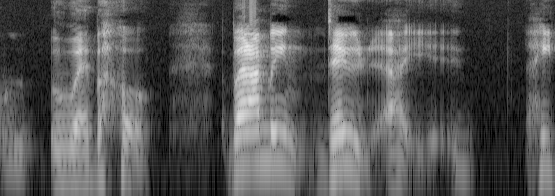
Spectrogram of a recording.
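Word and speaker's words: Uwe Boll: U-Bowl. Some people just call him U-Bowl. Or Uva Bowl. I've heard that one. Uwe Bowl.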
